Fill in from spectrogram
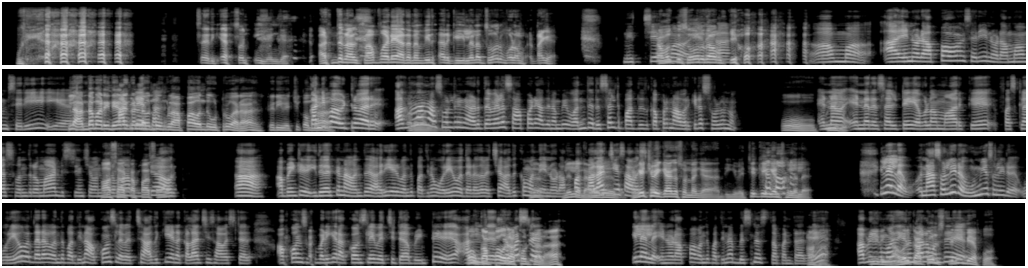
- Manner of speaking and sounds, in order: laughing while speaking: "சரியா சொன்னீங்கங்க. அடுத்த நாள் சாப்பாடே … சோறு போட மாட்டாங்க"; other background noise; laugh; laugh; laughing while speaking: "நமக்கு சோறு தான் முக்கியம்"; in English: "டிஸ்டென்ஷன்"; laughing while speaking: "இல்ல, இல்ல. நான் சொல்லிடுவன்"; in English: "அக்கவுண்ட்ஸ்ல"; in English: "அக்கவுண்ட்ஸ்க்கு"; laugh; in English: "அக்கவுண்ட்ஸ்லேயே"; in English: "அக்கவுண்ட்ஸ்"; in English: "அக்கோன்ஸ்"
- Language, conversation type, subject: Tamil, podcast, நள்ளிரவிலும் குடும்ப நேரத்திலும் நீங்கள் தொலைபேசியை ஓரமாக வைத்து விடுவீர்களா, இல்லையெனில் ஏன்?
